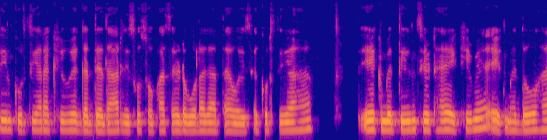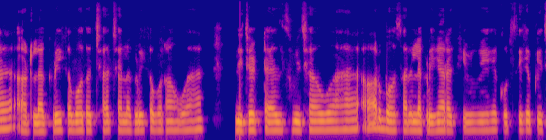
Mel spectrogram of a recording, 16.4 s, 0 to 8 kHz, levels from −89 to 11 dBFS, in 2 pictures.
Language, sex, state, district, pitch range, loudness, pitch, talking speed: Hindi, male, Bihar, Araria, 135-145 Hz, -20 LUFS, 140 Hz, 195 wpm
